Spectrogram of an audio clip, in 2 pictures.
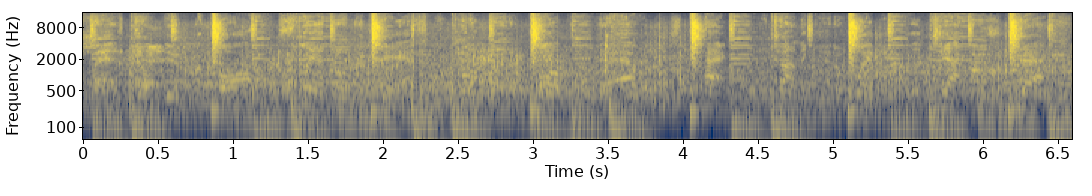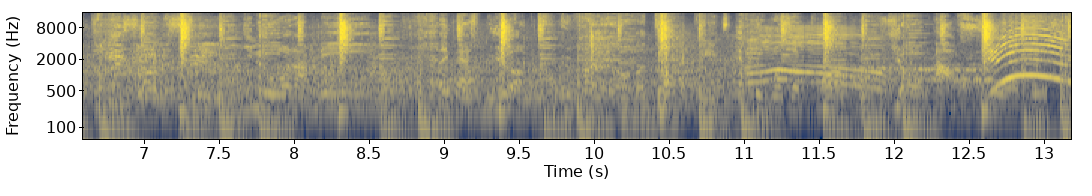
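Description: Skateboard sounds, wheels rolling and board clacks, mixed with music that has a heavy, steady beat.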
